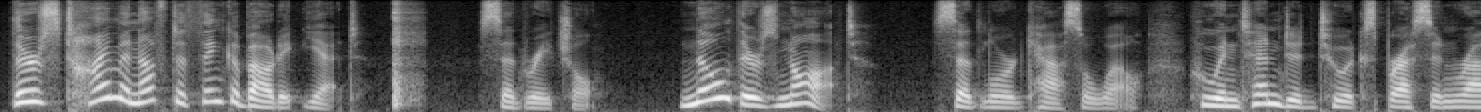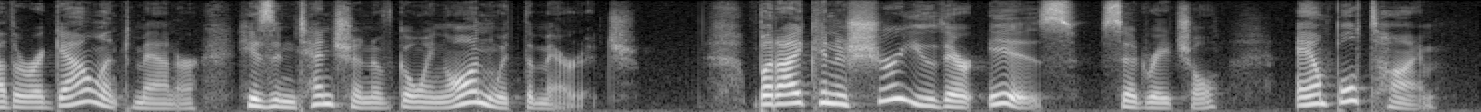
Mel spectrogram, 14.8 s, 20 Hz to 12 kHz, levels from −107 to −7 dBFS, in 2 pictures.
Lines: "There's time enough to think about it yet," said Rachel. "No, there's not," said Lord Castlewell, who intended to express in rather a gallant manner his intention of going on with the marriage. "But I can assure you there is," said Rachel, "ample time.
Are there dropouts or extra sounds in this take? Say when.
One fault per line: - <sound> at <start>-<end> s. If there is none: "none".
- tap at 2.0-2.2 s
